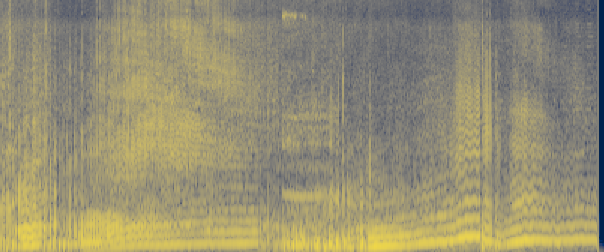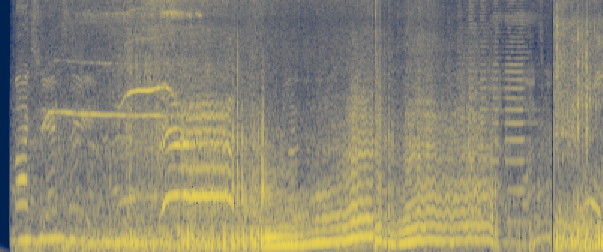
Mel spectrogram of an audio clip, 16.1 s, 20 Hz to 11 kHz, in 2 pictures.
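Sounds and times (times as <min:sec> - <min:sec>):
rally car engine revving: 0:00.0 - 0:08.0, 0:09.3 - 0:16.0.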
